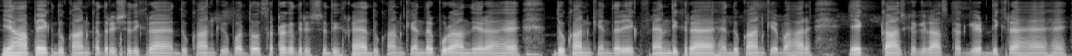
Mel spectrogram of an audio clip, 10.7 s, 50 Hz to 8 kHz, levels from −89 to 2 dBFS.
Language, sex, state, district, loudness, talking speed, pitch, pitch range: Hindi, male, Jharkhand, Garhwa, -21 LUFS, 245 wpm, 115 Hz, 110-115 Hz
